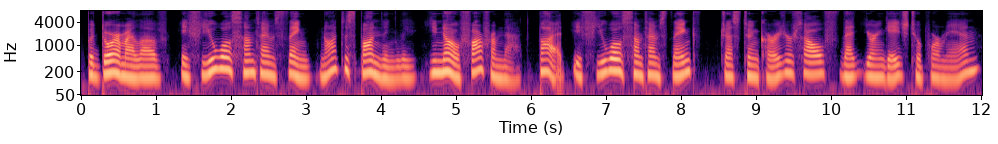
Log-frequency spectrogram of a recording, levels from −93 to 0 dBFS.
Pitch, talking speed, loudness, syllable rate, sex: 165 Hz, 150 wpm, -19 LUFS, 4.7 syllables/s, male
